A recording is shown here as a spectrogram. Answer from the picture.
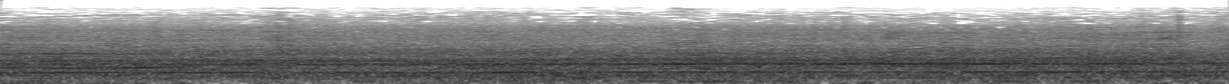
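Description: Break Dance fairground ride running, its spinning platform and gondolas making a steady mechanical rumble with an even, high whine over it, and no ride music playing.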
